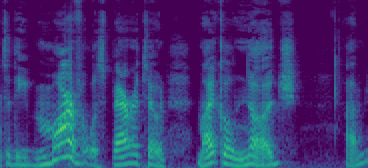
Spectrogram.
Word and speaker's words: Nagy: the marvelous baritone michael nudge um you know it's hungarian nagy nudge is how that's pronounced michael nudge baritone with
